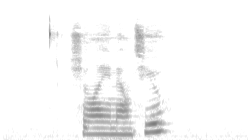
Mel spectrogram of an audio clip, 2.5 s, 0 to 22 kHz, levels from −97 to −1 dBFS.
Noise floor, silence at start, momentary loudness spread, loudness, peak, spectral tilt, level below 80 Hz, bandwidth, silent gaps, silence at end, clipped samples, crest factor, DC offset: under -90 dBFS; 0.5 s; 4 LU; -57 LUFS; -36 dBFS; -3 dB/octave; under -90 dBFS; 13 kHz; none; 0.8 s; under 0.1%; 24 dB; under 0.1%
